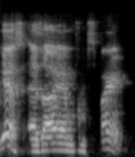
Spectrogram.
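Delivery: put-on slow, deliberate Scottish accent. Act out a movie character claiming to be a Spaniard, in Sean Connery's Scottish accent. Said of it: "his Sean Connery accent".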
